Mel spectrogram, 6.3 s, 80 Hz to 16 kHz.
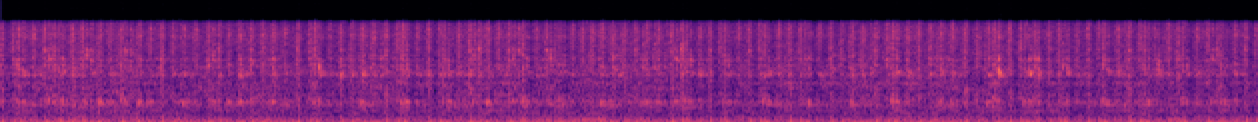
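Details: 1985 Chevrolet Monte Carlo SS V8 cold start, car sat 14 years, burns oil (valve stem seals), electric choke broken: heavy cold idle with a pulsing beat underneath; owner suspects rod knock but isn't sure.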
